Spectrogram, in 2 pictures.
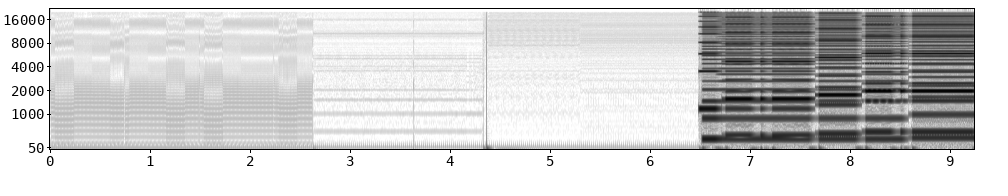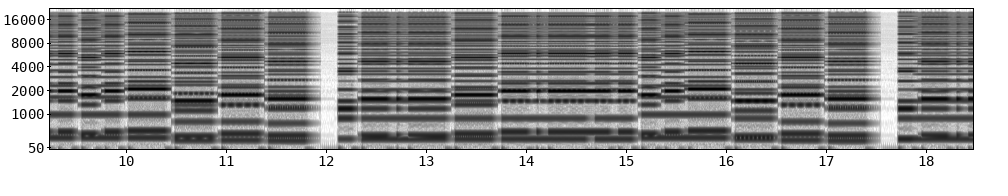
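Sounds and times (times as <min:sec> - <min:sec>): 
Christmas carol played on a CSG8580 sound chip: 0:06.5 - 0:18.4.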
